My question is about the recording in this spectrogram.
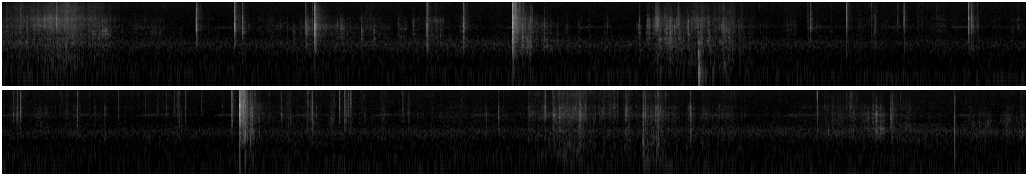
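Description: Dry sticks snapping and clacking as they are laid into a stone fire ring, with irregular sharp cracks (the loudest about five seconds in and again about twelve seconds in) and a few short spells of rustling in dry leaves.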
